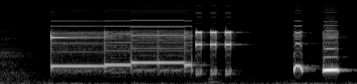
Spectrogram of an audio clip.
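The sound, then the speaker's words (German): A loud electronic alarm clock steps through its ringtones as the rightmost of its three buttons is pressed: a sustained buzzy tone that shifts pitch, then three quick beeps, then two short separate chimes, with no talking. “Rechts die Taste, ganz rechts von den drei Tasten die Taste, die ist dazu da, um den Klingelton.”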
